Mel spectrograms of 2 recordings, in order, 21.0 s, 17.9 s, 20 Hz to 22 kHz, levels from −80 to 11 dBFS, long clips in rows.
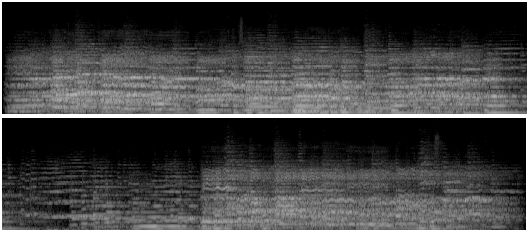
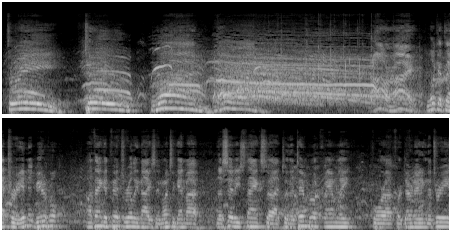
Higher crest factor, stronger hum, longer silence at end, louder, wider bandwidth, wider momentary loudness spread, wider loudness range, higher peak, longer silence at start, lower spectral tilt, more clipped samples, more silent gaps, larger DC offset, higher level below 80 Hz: about the same, 18 dB vs 16 dB; neither; about the same, 0.1 s vs 0 s; second, -24 LUFS vs -15 LUFS; about the same, 15 kHz vs 14 kHz; first, 16 LU vs 9 LU; first, 11 LU vs 4 LU; second, -6 dBFS vs 0 dBFS; about the same, 0.05 s vs 0.1 s; about the same, -6.5 dB/octave vs -6 dB/octave; neither; neither; neither; about the same, -42 dBFS vs -42 dBFS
